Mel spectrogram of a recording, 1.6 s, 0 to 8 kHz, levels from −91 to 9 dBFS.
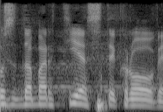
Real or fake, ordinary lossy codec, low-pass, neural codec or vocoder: real; MP3, 48 kbps; 7.2 kHz; none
